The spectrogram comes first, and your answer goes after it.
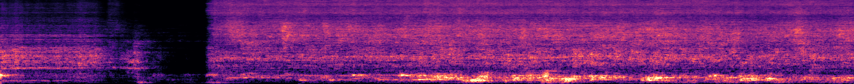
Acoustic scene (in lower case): restroom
